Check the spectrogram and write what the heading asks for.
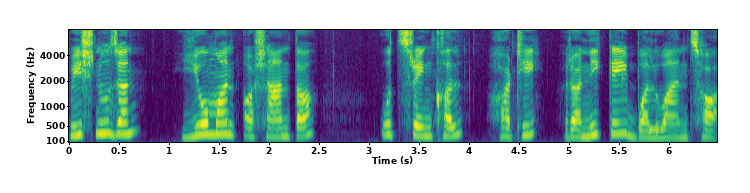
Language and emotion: Nepali, neutral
